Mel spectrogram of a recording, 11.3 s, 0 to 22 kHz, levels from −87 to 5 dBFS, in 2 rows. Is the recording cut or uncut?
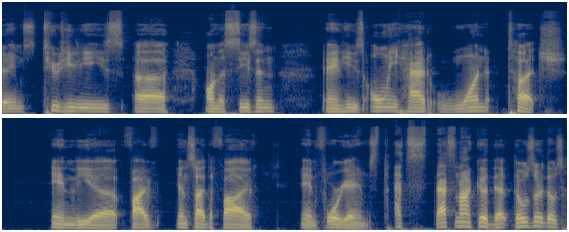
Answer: uncut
